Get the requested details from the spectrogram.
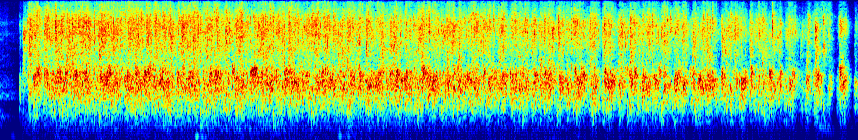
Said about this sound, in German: Herr Ganser, Ihr Applaus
